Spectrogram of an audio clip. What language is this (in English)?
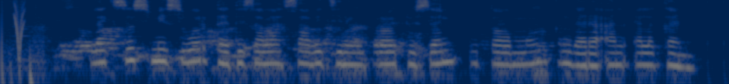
Javanese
